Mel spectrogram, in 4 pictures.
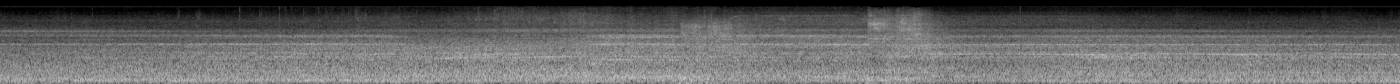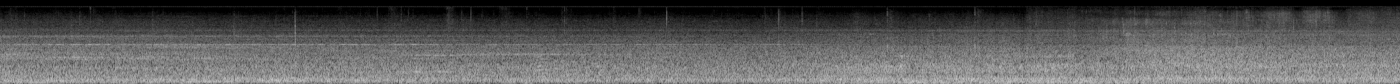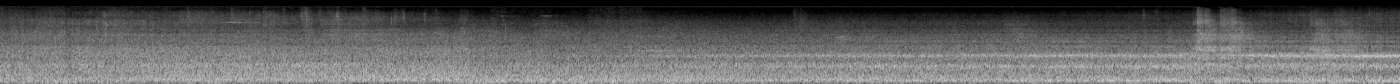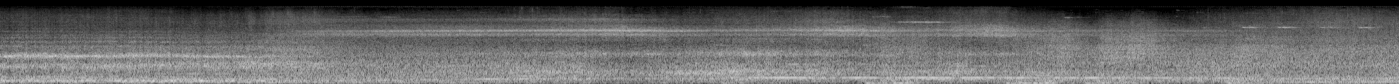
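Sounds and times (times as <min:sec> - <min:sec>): tram wheel squeal: 0:00.0 - 0:21.8, 0:22.6 - 0:55.9
tram wheels rumbling on rail: 0:00.0 - 0:55.9.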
